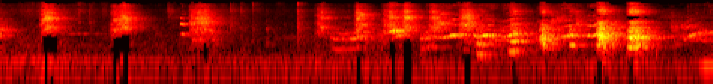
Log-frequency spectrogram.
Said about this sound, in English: Dixie and Storm chatting, and at least one budgie chattering away. All the budgies are okay.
